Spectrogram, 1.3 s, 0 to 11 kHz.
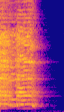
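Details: Rooster in a bedroom in Sichuan, China, on May 17, 2025, crowing loudly to wake its sleeping owner after climbing onto the bed and pecking her; a rich, harmonic crow holds strongly, then fades away within a second.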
